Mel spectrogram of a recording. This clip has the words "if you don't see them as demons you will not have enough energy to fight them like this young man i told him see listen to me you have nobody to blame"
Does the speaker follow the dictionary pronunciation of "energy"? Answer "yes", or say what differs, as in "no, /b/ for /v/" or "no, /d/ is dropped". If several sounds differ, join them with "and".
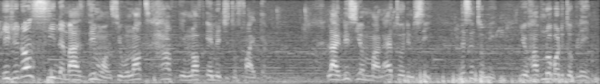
yes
